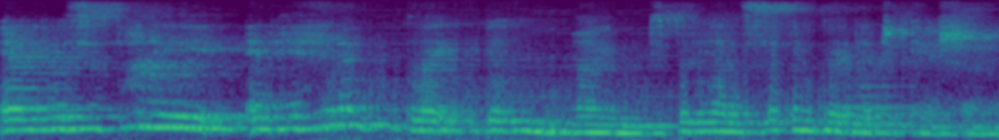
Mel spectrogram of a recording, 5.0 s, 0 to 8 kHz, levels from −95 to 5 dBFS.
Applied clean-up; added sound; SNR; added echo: neural separator model SepFormer DNS4.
